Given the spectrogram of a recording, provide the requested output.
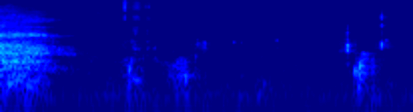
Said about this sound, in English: let me take a little sip of water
